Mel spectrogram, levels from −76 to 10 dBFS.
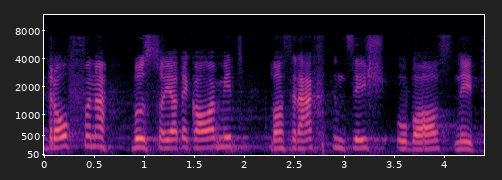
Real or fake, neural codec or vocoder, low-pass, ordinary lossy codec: fake; codec, 16 kHz, 0.9 kbps, LongCat-Audio-Codec; 7.2 kHz; AAC, 32 kbps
